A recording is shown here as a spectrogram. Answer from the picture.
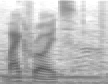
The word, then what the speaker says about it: Microids: Wie spricht man Microids aus? Und ich wollte ihn schon fragen, ob er jetzt Microids sagt. Aber er spricht von der Firma wirklich mal als Microids.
